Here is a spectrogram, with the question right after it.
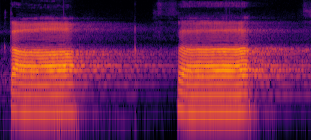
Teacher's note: زبان کی نوک اور اوپر کے دانتوں کے جڑ کے ساتھ اس حرف کو اپنے ادا کرنا ہے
